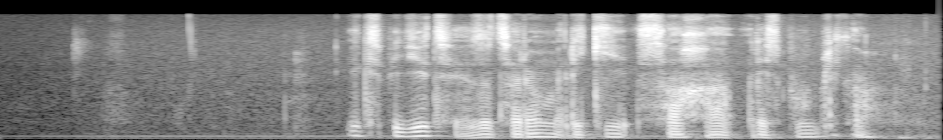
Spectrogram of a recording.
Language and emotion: Russian, sad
